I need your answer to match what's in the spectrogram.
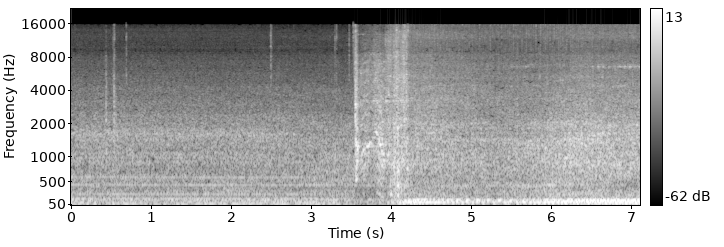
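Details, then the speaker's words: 2006 Pontiac Grand Prix base model after top swap; broken spark plug replaced and all six now NGK TR55 iridium. Short crank, engine fires promptly and revs cleanly with a smooth steady hum. Normal start and rev, sounding much better. "Give her a rev. There it goes. That sounded a lot better."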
